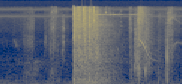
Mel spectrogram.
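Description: A gun fires a short, loud burst.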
